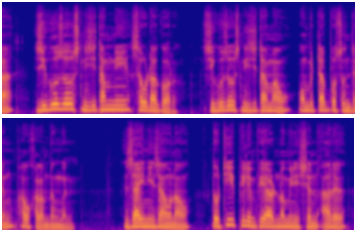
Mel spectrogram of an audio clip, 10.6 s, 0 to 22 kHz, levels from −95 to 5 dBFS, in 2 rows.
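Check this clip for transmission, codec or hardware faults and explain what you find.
Nothing stood out on listening to this speech recording.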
